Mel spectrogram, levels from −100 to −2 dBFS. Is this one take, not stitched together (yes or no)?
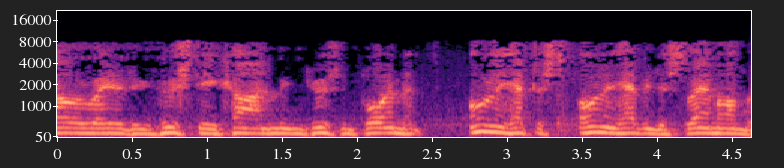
yes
